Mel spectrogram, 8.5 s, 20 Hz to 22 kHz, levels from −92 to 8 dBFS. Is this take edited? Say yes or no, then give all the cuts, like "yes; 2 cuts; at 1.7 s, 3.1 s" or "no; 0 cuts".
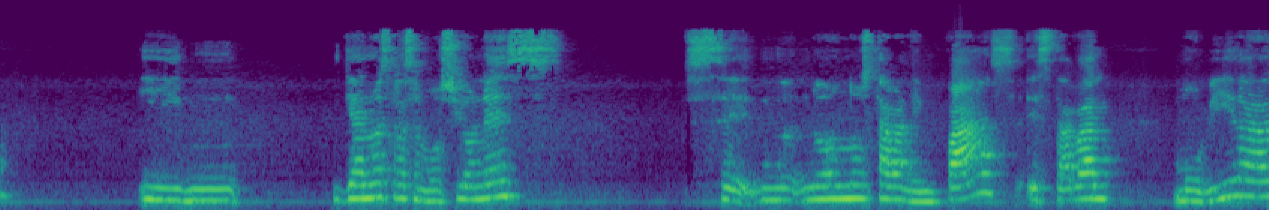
no; 0 cuts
